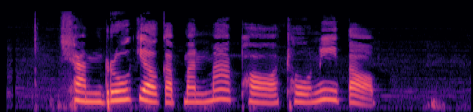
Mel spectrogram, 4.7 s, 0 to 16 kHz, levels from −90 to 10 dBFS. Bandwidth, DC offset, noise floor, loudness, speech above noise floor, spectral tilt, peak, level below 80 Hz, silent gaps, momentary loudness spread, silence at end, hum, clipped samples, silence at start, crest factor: 11 kHz; under 0.1%; -54 dBFS; -23 LUFS; 31 dB; -5 dB/octave; -6 dBFS; -66 dBFS; none; 9 LU; 0.4 s; none; under 0.1%; 0.6 s; 18 dB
